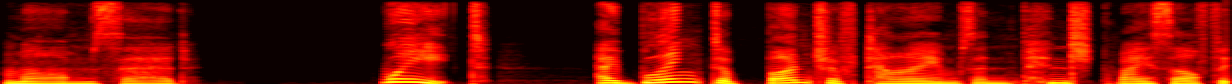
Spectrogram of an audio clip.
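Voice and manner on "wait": sudden wait. A narrator's reading. Girl protests as Cosmo changes.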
